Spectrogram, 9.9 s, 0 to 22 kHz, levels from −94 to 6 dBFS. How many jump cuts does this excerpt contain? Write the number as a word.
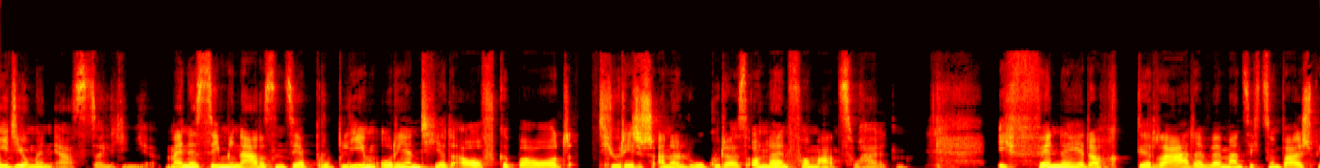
one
